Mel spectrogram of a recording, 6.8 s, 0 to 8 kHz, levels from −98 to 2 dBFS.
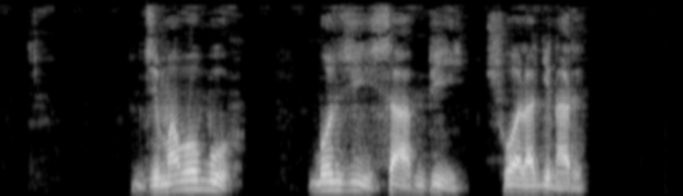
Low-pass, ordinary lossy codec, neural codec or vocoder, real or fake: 7.2 kHz; Opus, 64 kbps; none; real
